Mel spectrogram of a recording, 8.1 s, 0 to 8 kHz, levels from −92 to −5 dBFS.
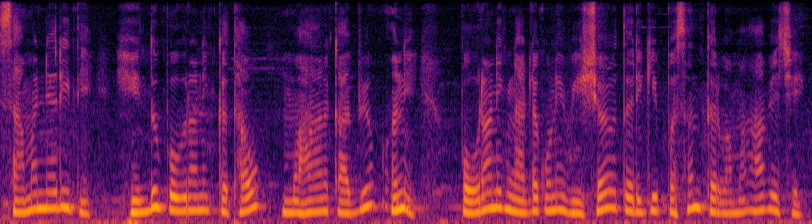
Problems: none marked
